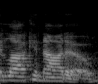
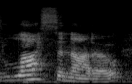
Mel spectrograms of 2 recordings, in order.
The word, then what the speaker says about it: Lacinato: And while I'm doing that, I will go ahead and chop up my, I want to say Lacinato with a hard C. My friend Tara, I believe she said it's Lacinato.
